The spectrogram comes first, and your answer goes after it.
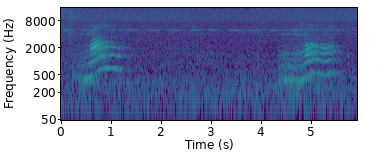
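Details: Snowshoe cat meowing as it misses its owner: two drawn-out harmonic meows, each rising then falling, about four seconds apart, with quiet background between.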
